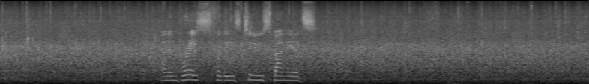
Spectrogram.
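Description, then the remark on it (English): Steady, sustained applause at a BBC Prom concert as the orchestra's strings rise to their feet and are applauded by the dancers and Antonio Marquez comes forward, a dense even clatter of many hands, while a man's voice speaks briefly over it near the middle. “A harp in the orchestra too, and now the strings rising to their feet and being applauded by the dancers.”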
